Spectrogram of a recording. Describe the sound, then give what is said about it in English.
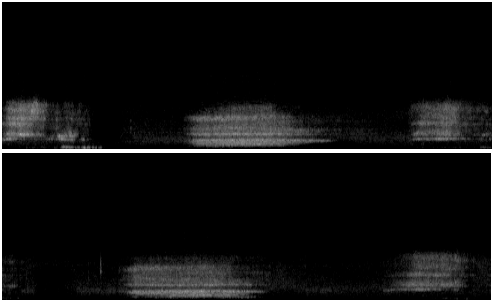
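Slow, deep breaths drawn in and let out during a relaxation exercise: soft, airy rushes that alternate between longer and shorter breaths, with no talking over them. “breathe in real deep all the way down to your toes, and then breathe out and say to yourself, relax. Breathe in.”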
